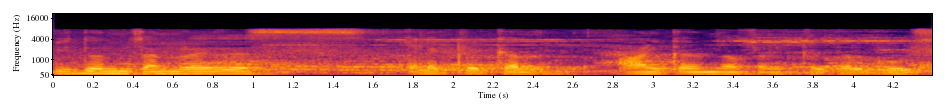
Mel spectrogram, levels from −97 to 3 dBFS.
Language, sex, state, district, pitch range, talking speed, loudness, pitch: Kannada, male, Karnataka, Raichur, 115-145 Hz, 120 wpm, -16 LUFS, 125 Hz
